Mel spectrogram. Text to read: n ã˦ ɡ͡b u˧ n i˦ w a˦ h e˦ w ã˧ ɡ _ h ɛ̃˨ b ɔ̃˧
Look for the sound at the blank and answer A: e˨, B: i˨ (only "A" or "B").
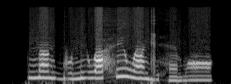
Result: B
